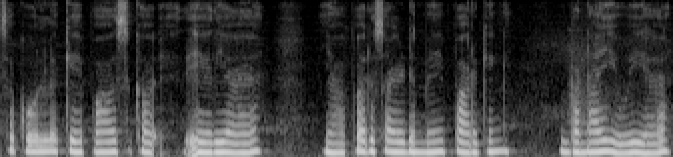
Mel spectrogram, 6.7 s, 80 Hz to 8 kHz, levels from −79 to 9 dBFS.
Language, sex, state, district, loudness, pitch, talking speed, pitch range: Hindi, male, Bihar, Vaishali, -14 LUFS, 185 Hz, 125 wpm, 180-195 Hz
